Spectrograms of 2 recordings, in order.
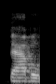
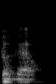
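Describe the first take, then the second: First: The middle consonant is a hard B sound. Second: The middle consonant is a V sound. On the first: "the way that you would transliterate it" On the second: "more of a V sound"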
